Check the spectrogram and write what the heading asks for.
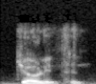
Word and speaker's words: Joelinton: I mean, I like the guy up front, Joelinton. Have I pronounced that right? – You have, yeah.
